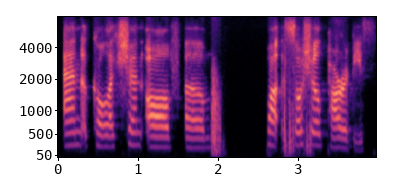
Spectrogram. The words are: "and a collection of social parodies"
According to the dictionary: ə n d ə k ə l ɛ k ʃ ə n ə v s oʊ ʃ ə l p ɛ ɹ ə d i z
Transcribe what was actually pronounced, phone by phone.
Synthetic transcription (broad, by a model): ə n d ə k ə l ɛ k ʃ ə n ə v s oʊ ʃ ə l p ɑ ɹ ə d i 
